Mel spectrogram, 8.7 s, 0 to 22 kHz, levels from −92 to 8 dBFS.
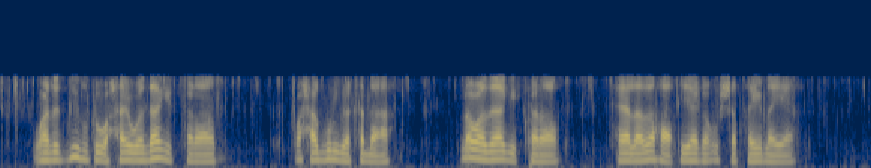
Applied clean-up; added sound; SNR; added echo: neural separator model SepFormer WHAMR!.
